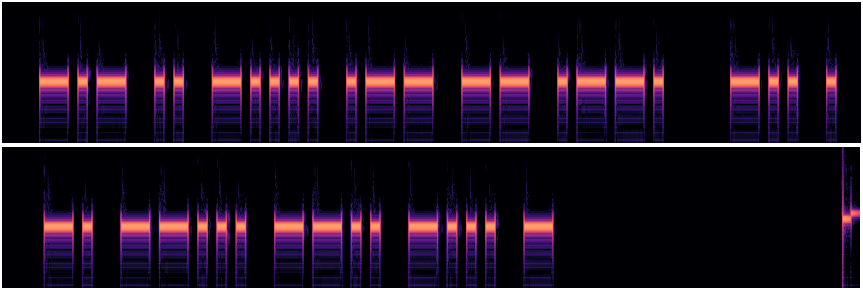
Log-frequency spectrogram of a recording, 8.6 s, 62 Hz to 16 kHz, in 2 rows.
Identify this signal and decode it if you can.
Morse code, heard as a keyed tone, about 25 wpm, 700 Hz. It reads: KI6WMP DE N7ZBT
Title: USA Callsign DE Callsign 25wpm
